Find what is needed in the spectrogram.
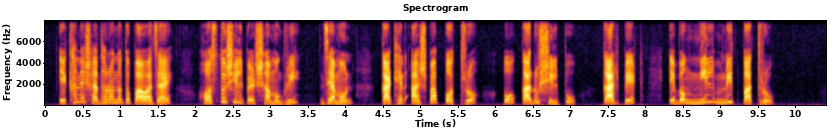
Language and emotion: Bengali, neutral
